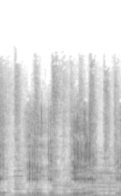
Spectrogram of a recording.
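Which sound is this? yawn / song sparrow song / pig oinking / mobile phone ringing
pig oinking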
